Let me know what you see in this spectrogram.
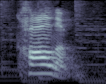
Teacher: this is where you don't pronounce the n at the end of this word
